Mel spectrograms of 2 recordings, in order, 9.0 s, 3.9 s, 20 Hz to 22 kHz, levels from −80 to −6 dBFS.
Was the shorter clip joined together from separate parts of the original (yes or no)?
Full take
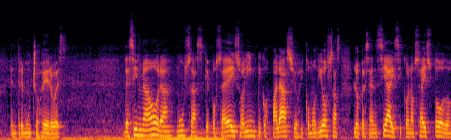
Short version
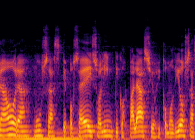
no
